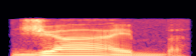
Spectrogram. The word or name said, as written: gibe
